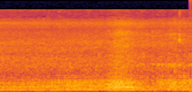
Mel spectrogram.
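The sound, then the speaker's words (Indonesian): Steady drone of motorcycle and traffic engines on a busy street, with some motorcycles speeding and others riding slowly, one vehicle swelling a little louder as it passes midway, set against a continuous roadway hum. “Suara motor pun masih seperti itu. Tak ada habisnya. Ada yang kebut-kebutan, ada yang berjalan landai.”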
